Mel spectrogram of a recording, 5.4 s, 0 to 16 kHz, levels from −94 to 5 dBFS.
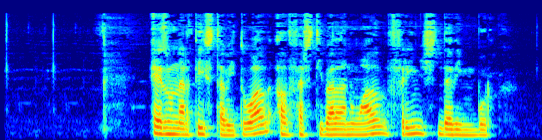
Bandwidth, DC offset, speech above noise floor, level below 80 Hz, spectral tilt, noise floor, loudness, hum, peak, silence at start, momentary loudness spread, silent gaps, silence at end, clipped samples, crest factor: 11.5 kHz; under 0.1%; 38 dB; -62 dBFS; -5 dB/octave; -56 dBFS; -19 LUFS; none; -4 dBFS; 1 s; 5 LU; none; 0.5 s; under 0.1%; 18 dB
